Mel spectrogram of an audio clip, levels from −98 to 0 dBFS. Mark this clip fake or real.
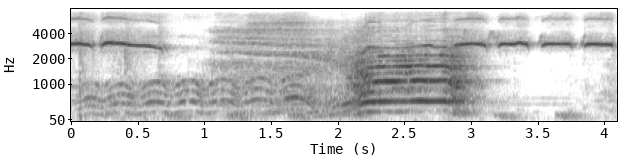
real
